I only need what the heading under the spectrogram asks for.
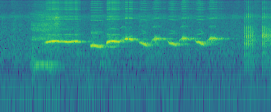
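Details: Nias hill myna in full song while nodding: a low, brief note, then a long, pure whistle followed by a quick run of stepped, rising and falling whistled notes about four per second, closing with two short harsh bursts.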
